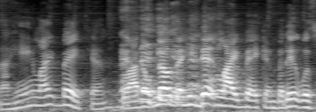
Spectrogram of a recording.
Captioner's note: laughs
